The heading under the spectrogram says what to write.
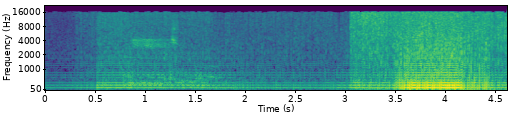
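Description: A steady electrical buzzing hum from a faulty audio cable drones throughout, joined by crackly static that swells in brief bursts, growing loudest and harshest near the end. No one speaks.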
